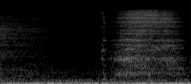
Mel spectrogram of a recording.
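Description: A single sharp, heavy inhalation drawn in suddenly about halfway through, as a person gets ready to speak up, a loud breathy rush after a quiet stretch of low rumble, with no talking.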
